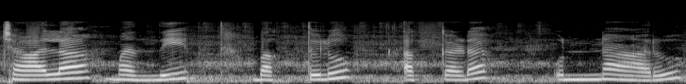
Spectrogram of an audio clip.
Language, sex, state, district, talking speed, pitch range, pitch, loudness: Telugu, female, Andhra Pradesh, Sri Satya Sai, 45 wpm, 210-255 Hz, 220 Hz, -13 LUFS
